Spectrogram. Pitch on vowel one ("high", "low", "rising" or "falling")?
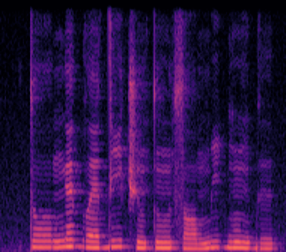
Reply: low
